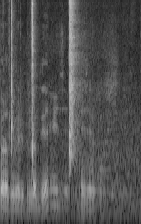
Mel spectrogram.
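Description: Metal toy BB pistol being handled: two light clicks, then one loud, sharp metallic snap about a second in, as the spring-loaded slide is racked and let go.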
